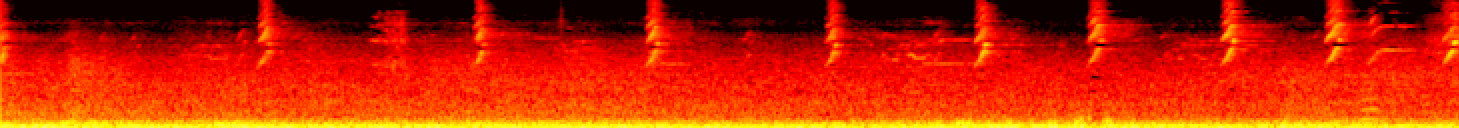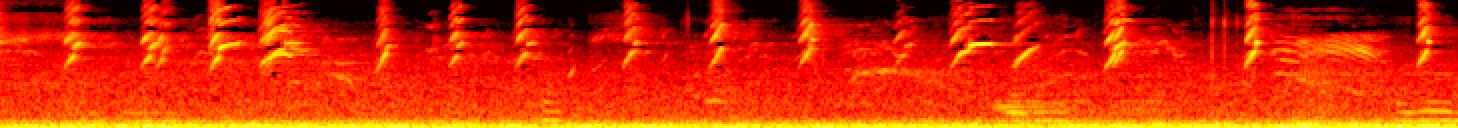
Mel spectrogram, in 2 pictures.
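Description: Small pet birds chirping in a fast series of sharp, high notes that sweep downward, about two to three a second, over a steady low rumble.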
